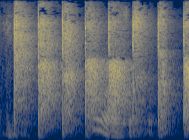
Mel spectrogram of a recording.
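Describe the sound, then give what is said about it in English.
One person claps about seven times in a steady, loud rhythm, imitating a cinema audience clapping at the end of a film, with a faint vocal murmur partway through. “And the mad thing is they all clap at the end.”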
